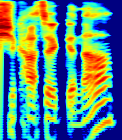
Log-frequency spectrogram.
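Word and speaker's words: Shikata Ga Nai: This is using an encryption method, and I always mispronounce this, but it's Shikata Gana.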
